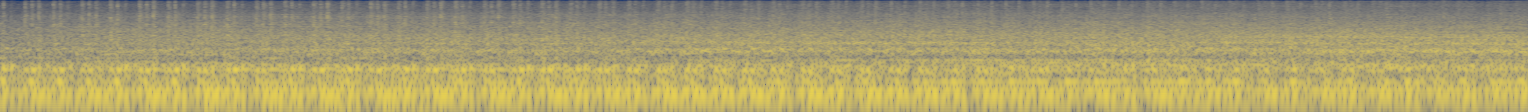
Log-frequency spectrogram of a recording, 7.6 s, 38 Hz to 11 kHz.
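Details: BMW K100 cafe racer, after off-camera repair of the no-start problem: steady even idle with no misses, knocks or ticks throughout; running nice and smooth.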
